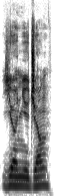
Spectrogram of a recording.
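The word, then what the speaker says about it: Youn Yuh-jung: And I have vowed not to say the grandmother's name until I know how to pronounce it correctly. Can you say it once for me? Yeah. Yoon Yoo-jung.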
